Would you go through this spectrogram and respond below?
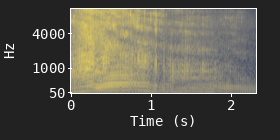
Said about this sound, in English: Back in New Jersey, Harry receives a similar envelope and abruptly rides his motorcycle away from the pool party.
